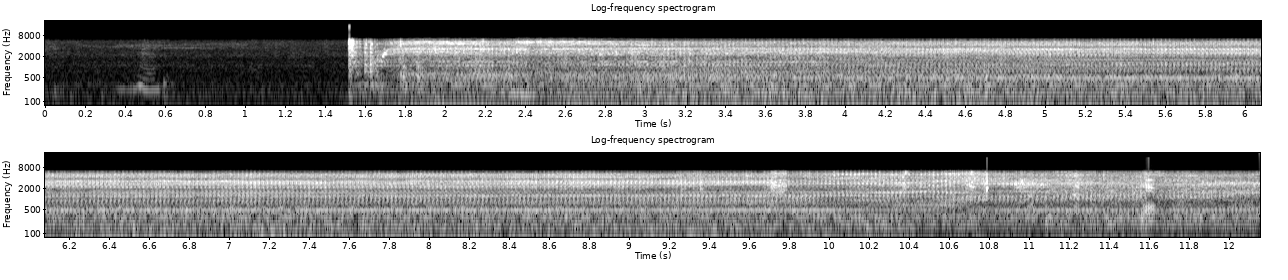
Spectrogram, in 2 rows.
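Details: Email-Air Weatherwall FM61H air conditioner in reverse cycle mode with the cover off; a sharp clack as the large contactor pulls in, then a steady, even compressor hum at a constant tone. Normal running.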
